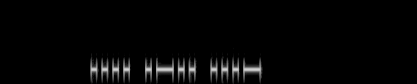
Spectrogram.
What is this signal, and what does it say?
Morse code, heard as a keyed tone, about 21 wpm, 700 Hz. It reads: HLV
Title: USA Call Sign Postfixes - 3 Letters 22wpm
